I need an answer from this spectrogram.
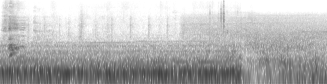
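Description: Steady low rumble inside a moving Sprinter commuter train, with faint clicks over it. About five seconds in it cuts abruptly to a quieter, even outdoor noise.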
